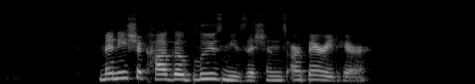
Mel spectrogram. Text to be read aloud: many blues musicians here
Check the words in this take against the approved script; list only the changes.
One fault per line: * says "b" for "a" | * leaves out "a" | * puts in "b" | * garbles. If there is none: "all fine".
* puts in "chicago"
* puts in "are buried"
